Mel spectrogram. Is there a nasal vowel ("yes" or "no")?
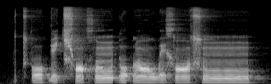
yes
